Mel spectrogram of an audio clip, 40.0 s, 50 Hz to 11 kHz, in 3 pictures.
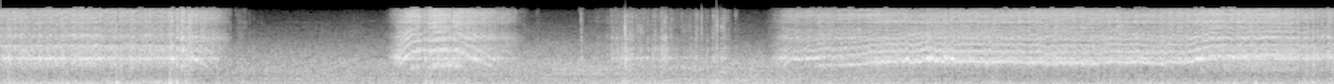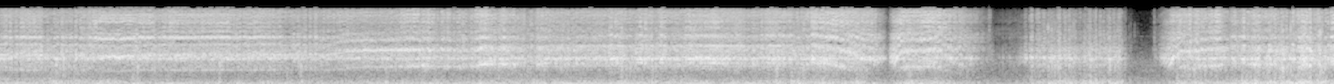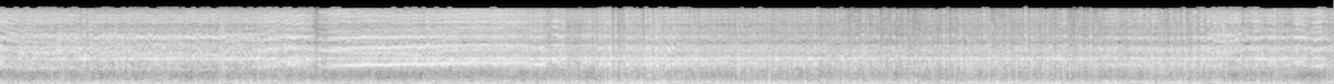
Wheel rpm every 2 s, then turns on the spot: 230, 30, 50, 20, 100, 120, 150, 160, 180, 220, 210, 50, 90, 210, 200, 200, 230, 230, 230, 220.
6-8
